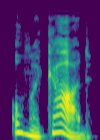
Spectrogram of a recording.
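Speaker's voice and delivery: high startled exclamation; sudden realization. Acted. Sydney suddenly realizes the mailbox still has it, startled. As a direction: it just hit her.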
